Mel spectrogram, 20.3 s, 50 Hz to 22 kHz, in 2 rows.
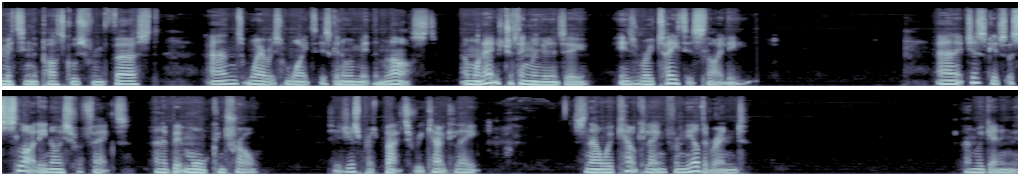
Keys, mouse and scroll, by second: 12.1 Tab, 15.1 alt+a.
